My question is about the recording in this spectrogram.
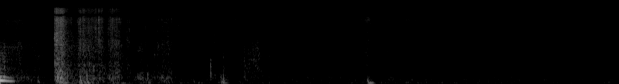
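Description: Knitted work gloves being pulled onto the hands: a burst of fabric rustling about half a second in that fades over a second or so, then two faint taps.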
